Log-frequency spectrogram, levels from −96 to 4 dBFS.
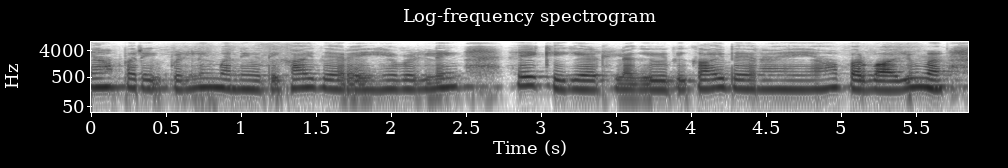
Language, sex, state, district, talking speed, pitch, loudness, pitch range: Hindi, female, West Bengal, Dakshin Dinajpur, 245 wpm, 205 Hz, -19 LUFS, 195-220 Hz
